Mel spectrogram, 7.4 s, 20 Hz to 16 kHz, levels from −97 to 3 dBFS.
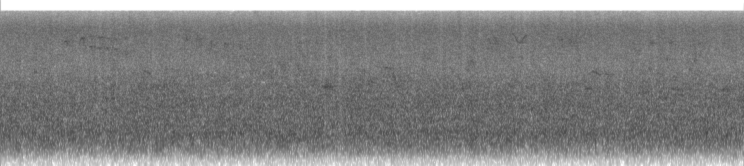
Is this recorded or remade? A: recorded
